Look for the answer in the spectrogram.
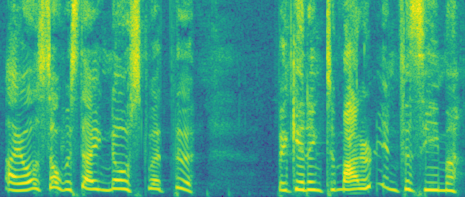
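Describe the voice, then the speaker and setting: A woman's voice: sits high, moderate pace, creaky, darkish tone, no room sound. A woman, a caregiver, introducing herself in an earnest, determined way. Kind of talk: brief self-introduction.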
